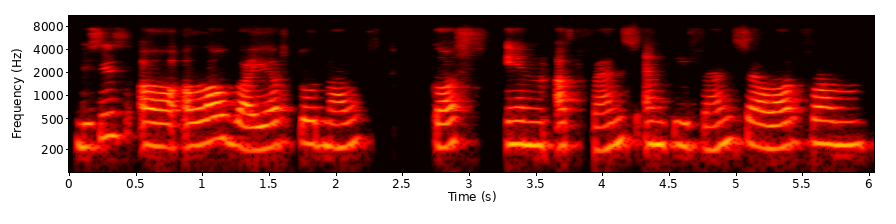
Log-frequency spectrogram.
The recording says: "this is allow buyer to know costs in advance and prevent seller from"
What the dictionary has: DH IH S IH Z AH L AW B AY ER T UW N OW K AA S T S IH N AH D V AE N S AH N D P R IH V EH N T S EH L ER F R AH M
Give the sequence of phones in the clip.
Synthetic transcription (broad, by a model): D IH S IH S AH L AW B AY ER T UW N OW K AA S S IH N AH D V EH N S AH N D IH F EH N S EH L ER F R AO M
